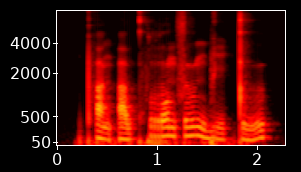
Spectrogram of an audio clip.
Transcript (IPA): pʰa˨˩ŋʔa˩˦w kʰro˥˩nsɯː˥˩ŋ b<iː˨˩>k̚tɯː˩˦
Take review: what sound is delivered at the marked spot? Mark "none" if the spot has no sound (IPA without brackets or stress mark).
iː˨˩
